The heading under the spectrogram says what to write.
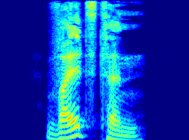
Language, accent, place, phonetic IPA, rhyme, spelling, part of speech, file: German, Germany, Berlin, [ˈvalt͡stn̩], -alt͡stn̩, walzten, verb, De-walzten.ogg
- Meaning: inflection of walzen: 1. first/third-person plural preterite 2. first/third-person plural subjunctive II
